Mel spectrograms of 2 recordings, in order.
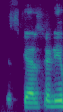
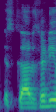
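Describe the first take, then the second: First: स्कैरसिटी with "skair" up front; "skair" variant. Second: स्कार्सिटी with an open "ah"; "skar" variant. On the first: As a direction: begin स्कैरसिटी like "scare". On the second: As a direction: begin स्कार्सिटी like "scar". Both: Shown as a demonstration. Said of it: "spelling तो same है".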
